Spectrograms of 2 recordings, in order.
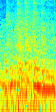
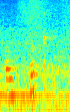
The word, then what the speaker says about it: Hung Fuk: It should be Hung Fuk. It does have the K sound. See that? It's Hung Fuk Street. They just pronounce it Hung Fu Street.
